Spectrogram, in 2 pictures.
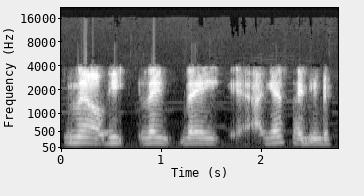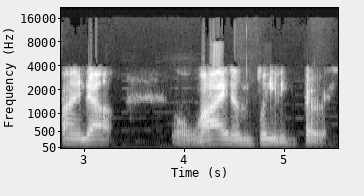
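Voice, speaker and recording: A man with a raspy voice, thirsty and unfed in a hospital room, telling a story in a laid-back, slangy way. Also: on the high side, completely flat delivery, slow, dry recording, lo-fi sound, soft background music. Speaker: guest calling in from a hospital bed. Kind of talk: casual storytelling chat.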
